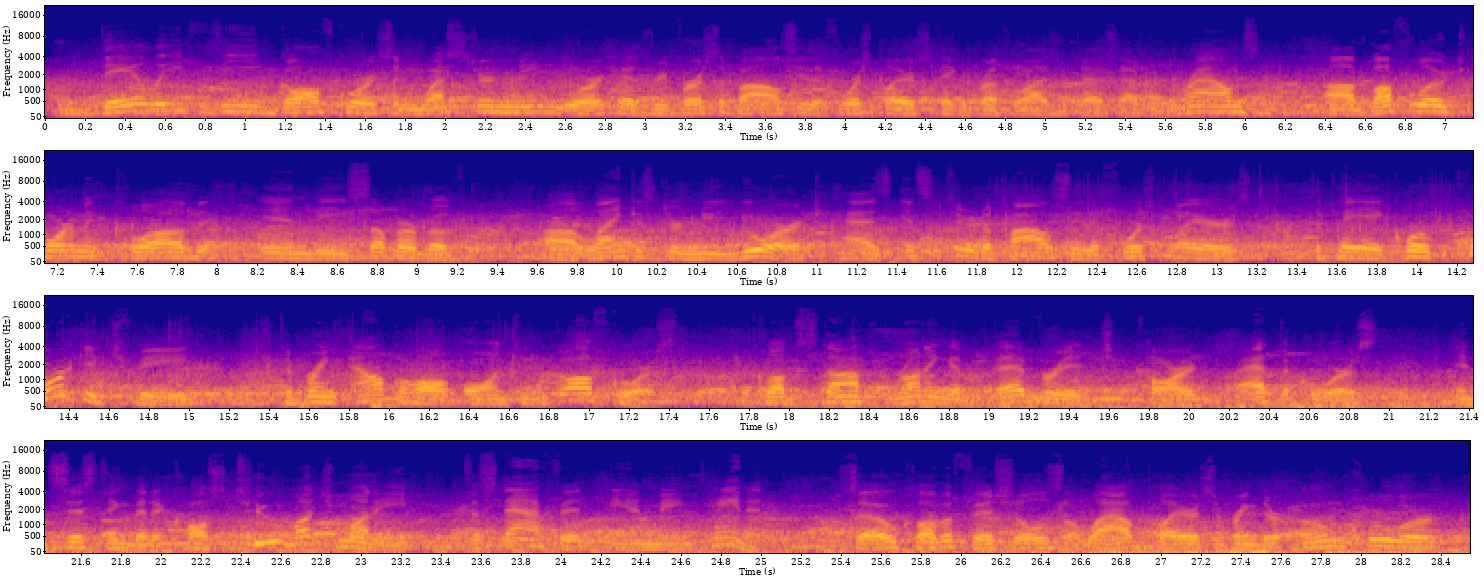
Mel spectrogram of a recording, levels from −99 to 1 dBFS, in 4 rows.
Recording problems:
muffled; very; fading above 1.5 kHz
murmuring crowd; loud; throughout; 5 dB below the speech

